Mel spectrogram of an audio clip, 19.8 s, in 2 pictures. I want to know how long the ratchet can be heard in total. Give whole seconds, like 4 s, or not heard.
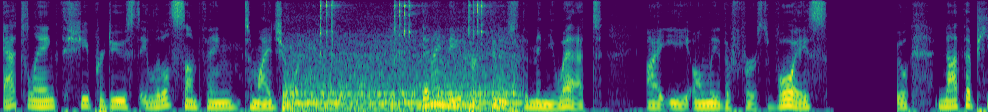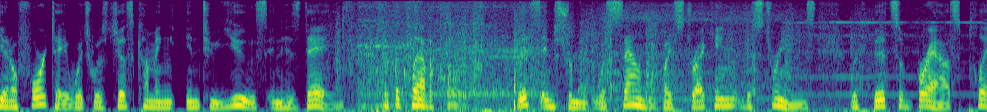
4 s.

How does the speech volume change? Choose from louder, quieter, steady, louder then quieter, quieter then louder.
steady.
